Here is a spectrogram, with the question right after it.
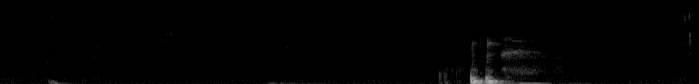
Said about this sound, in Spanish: Disculpame, solo tomar un poco más de agua.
